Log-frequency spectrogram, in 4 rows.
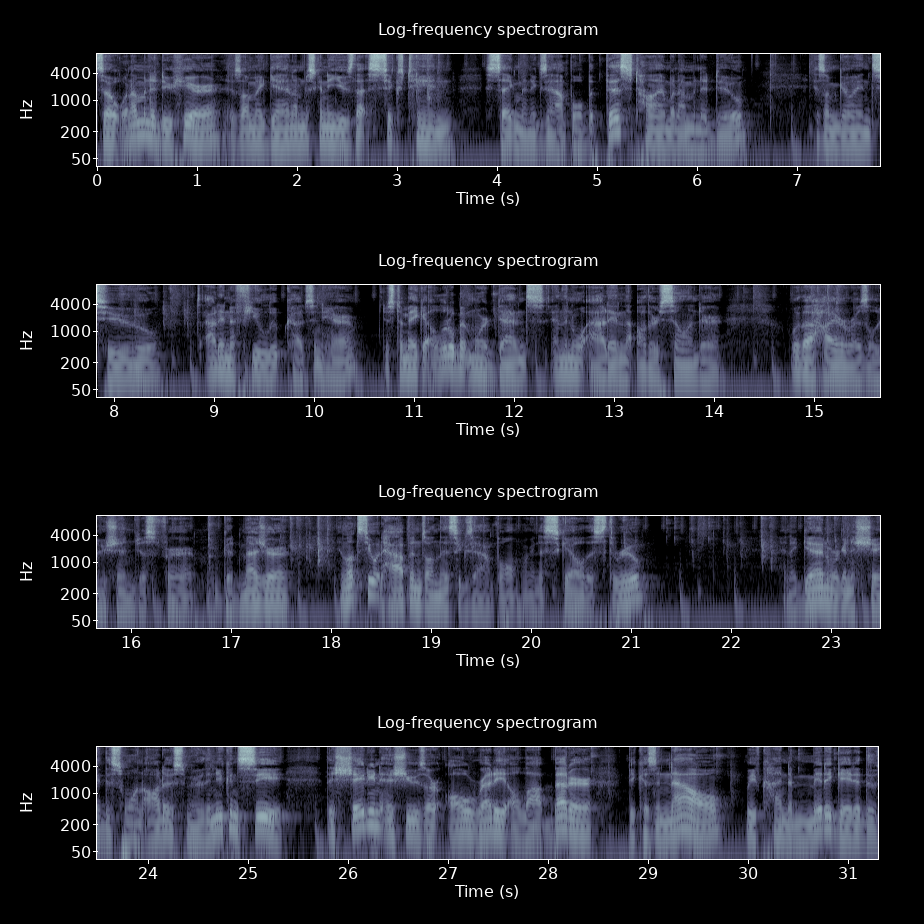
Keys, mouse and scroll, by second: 0.0 Delete, 0.0 middle click, 0.5 shift+a, 1.5 click, 2.3 click, 2.8 1, 3.1 6, 3.3 Return, 4.8 middle drag, 7.5 middle click, 8.1 Tab, 8.5 ctrl+r, 10.6 click, 10.9 right click, 11.8 Tab, 12.4 shift+a, 13.4 click, 14.2 click, 14.9 6, 15.0 4, 15.1 Return, 16.0 right click, 16.3 click, 17.1-19.4 typing, 17.8 Return, 19.1 click, 20.2 click, 20.6 s, 20.6 middle click, 20.9 s, 21.3 click, 21.7 shift+click, 22.2 ctrl+KP_Subtract, 23.0 shift+2, 23.2 click, 23.5 right click, 23.8 click, 24.4 middle click, 26.9 middle click, 28.4 Tab, 29.3 middle click, 30.4 click, 30.7 click.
